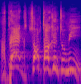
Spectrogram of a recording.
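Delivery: put-on arrogant Nigerian accent, high-pitched. Acting out how he used to talk back in the day, in a mock-arrogant nigerian accent. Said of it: "I talk with a Nigerian accent".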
